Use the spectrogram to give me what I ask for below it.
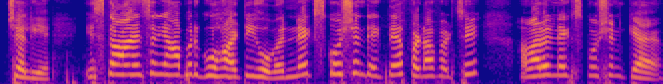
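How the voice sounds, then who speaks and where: Woman coaching teacher, high voice, dry close sound, quizzes students and repeats questions. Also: sharp tone, no room sound. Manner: quizzes students, repeats each question, mixes English into her talk; reads English questions slowly and carefully. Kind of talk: live online quiz lesson.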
